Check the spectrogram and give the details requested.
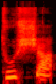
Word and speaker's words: Tuscia: This is pronounced Tuscia, and Tuscia is precisely this territory, this region south of Tuscany in Italy, where I live now, between Florence and Rome.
